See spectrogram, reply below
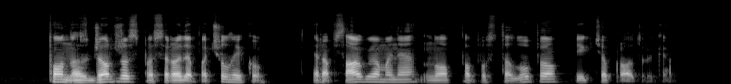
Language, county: Lithuanian, Šiauliai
